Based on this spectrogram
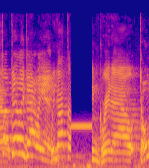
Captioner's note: beep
